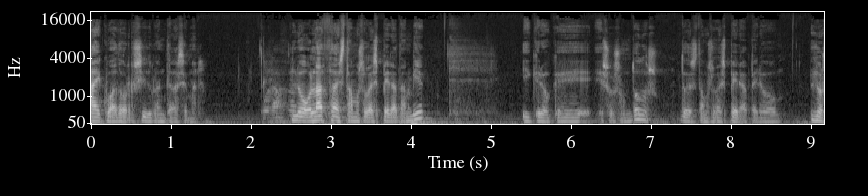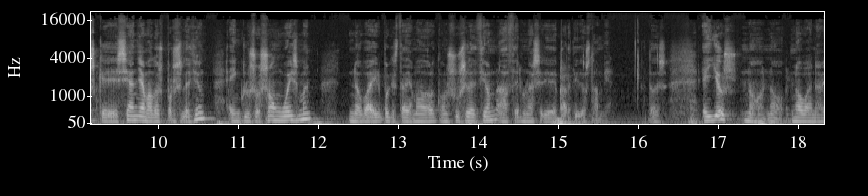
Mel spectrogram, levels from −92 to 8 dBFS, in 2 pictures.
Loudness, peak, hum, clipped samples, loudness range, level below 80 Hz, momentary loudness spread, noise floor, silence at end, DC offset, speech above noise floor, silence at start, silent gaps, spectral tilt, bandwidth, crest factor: -28 LUFS; -4 dBFS; none; under 0.1%; 7 LU; -46 dBFS; 18 LU; -54 dBFS; 0 s; under 0.1%; 26 dB; 0 s; none; -4 dB/octave; over 20 kHz; 26 dB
